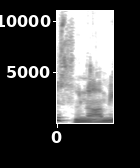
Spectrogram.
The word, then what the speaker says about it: tsunami: नाम है सुनामी तो यह जो सुनामी होता है इसका जो टी होता है वह साइलेंट होता है तो इसकी वजह से इसे हम सुनामी पढ़ते हैं तो इस चैप्टर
